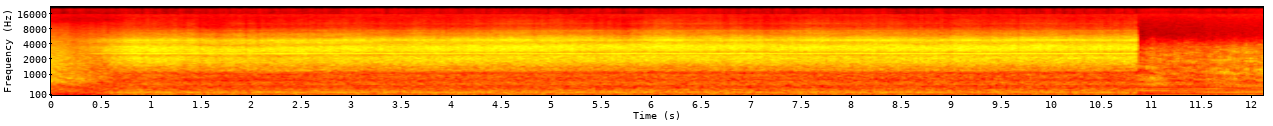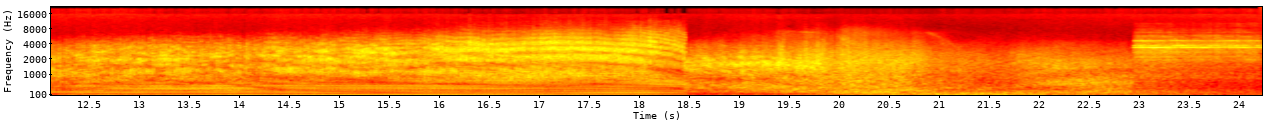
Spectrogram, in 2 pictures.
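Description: A Hawker Siddeley Trident airliner's jet engines roar continuously, loud and close, with the pitch and tone shifting as the aircraft passes overhead and recedes, then surges again near the end; no voices.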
